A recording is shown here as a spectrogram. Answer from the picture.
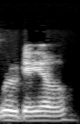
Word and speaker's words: Rodeo: um or Rodeo times Rodeo is how he would have pronounced it um and uh because it was Mexican it was supposed to be you know South of the Border kind of idea and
